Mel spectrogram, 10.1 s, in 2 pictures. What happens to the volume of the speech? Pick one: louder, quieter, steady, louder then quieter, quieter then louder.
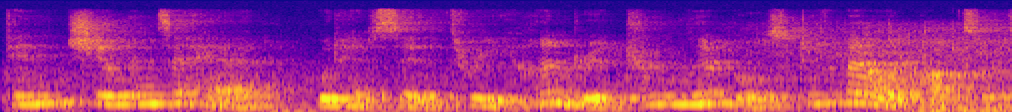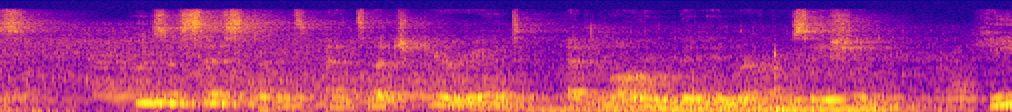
steady.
